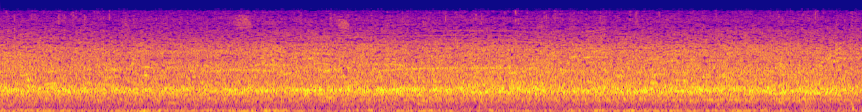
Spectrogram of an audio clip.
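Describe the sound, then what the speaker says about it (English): A football stadium crowd during an early-game home environment, a dense, continuous roar of cheering and noise that holds steady throughout, with no clear break. "Listen to the crowd energy here in the early going."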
